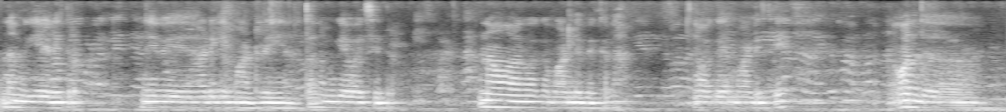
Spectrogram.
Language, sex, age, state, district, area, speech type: Kannada, female, 30-45, Karnataka, Koppal, rural, spontaneous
